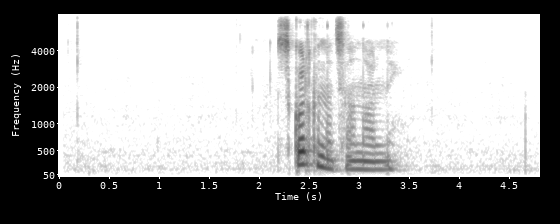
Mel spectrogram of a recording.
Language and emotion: Russian, neutral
